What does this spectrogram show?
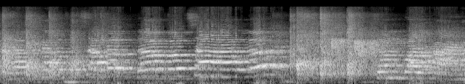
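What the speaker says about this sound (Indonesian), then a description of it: "Kita tepuk tangan bersama." A group claps hands together in a classroom-style training session, a dense burst of applause running throughout under a loud voice talking over it.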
